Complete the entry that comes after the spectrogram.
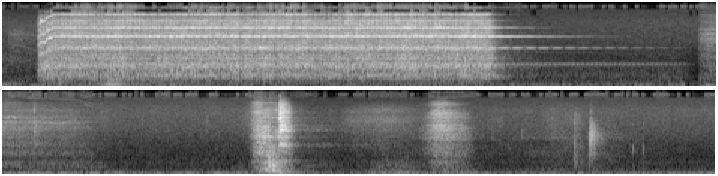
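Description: doorbell ringing

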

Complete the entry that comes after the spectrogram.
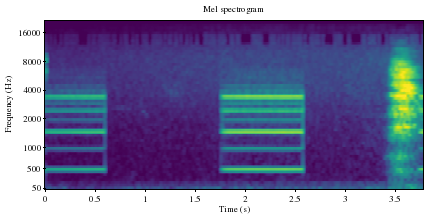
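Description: telephone ringing tone

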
